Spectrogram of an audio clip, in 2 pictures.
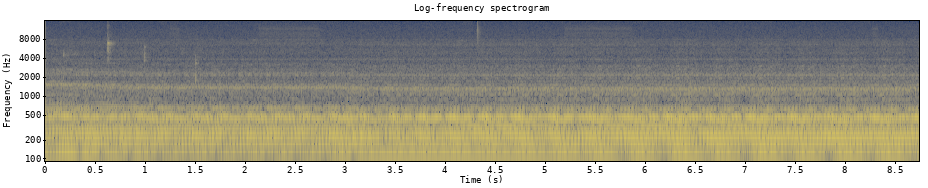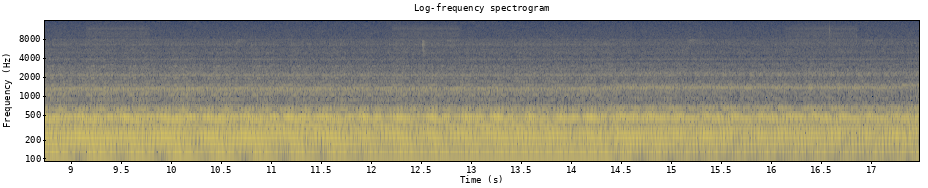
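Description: Synthesizer MIDI playback of UV-B sensor data turned into music, set to a synth-strings voice. The notes repeat rapidly and evenly, almost all on the keyboard's lowest keys, so they merge into a steady low hum whose level swells and dips as the readings vary with passing clouds.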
